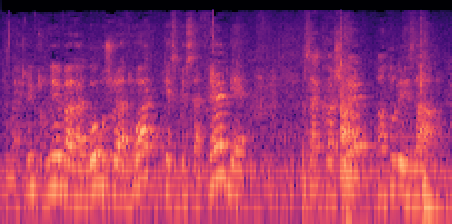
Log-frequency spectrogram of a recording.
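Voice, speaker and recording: A man's voice: sits high, animated, fast. A man from Quebec's North Shore with a Quebec French accent, giving a guided tour to visitors in a playful, teasing way. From Quebec, Côte-Nord. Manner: playful, teases the audience. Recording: distant camera audio with loud room noise.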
